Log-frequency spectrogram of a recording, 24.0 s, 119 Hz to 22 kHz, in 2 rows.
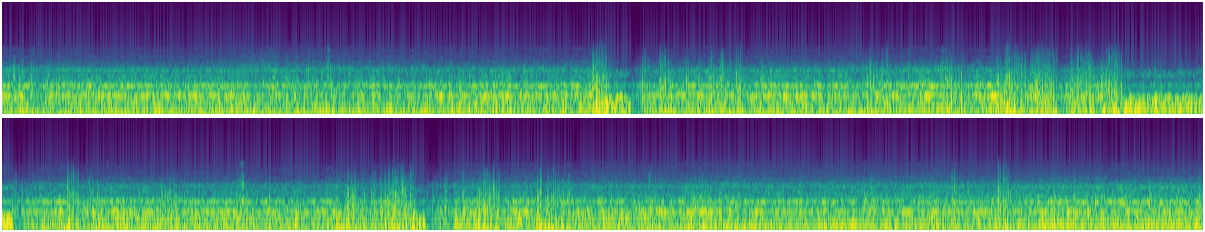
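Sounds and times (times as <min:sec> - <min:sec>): scooter engine rumbling: 0:00.0 - 0:18.8.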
